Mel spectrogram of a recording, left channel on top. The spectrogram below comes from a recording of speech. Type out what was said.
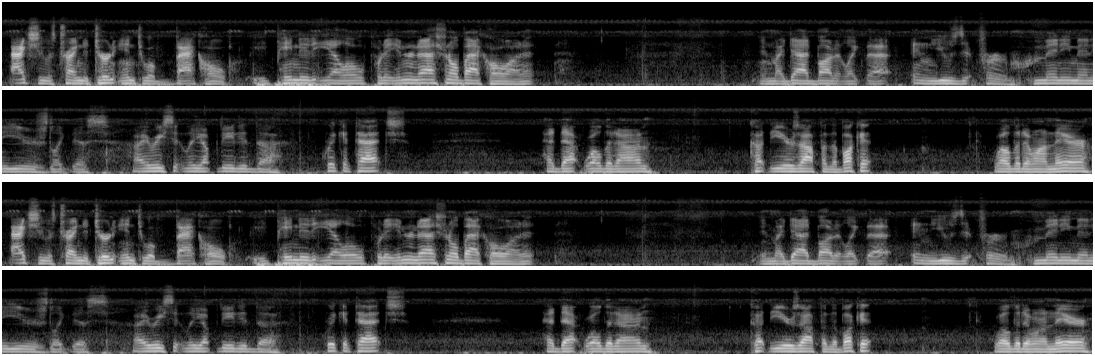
actually was trying to turn it into a backhoe. He painted it yellow, put an international backhoe on it. And my dad bought it like that and used it for many, many years like this. I recently updated the quick attach, had that welded on, cut the ears off of the bucket, welded them on there,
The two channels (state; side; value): normal; both; correlation 0.68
